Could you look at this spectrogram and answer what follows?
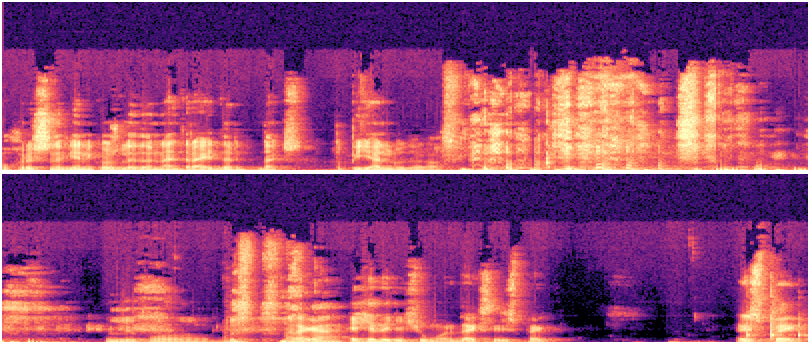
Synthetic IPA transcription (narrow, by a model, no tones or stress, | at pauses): oxɾeosinevʝeniko̞zleðiðonɐt̪ɾɐjd̪eɾnd̪ɐksi̥t̪opiʝɐlut̪o̞ɾɐo | lipo | ɐlɐkɐeçet̪̬e̞ce̞çumoɾed̪ɐksiɾispek̚t̪̚ | ɾispek̚t̪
